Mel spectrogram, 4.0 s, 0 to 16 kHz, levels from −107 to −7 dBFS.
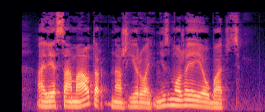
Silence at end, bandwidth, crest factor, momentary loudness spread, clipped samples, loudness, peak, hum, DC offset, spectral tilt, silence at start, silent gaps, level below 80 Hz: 0.4 s; 11.5 kHz; 18 dB; 13 LU; under 0.1%; -20 LUFS; -4 dBFS; none; under 0.1%; -5.5 dB/octave; 0.55 s; none; -58 dBFS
